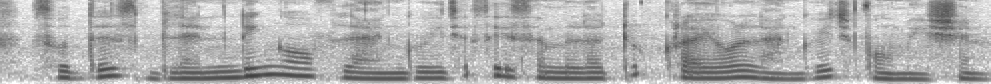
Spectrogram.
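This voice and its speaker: Speaking very slowly with a Keralan accent, a woman keeps to a fairly low pitch. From Kerala, India. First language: Malayalam. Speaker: teacher. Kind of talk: lecture. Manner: halting.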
